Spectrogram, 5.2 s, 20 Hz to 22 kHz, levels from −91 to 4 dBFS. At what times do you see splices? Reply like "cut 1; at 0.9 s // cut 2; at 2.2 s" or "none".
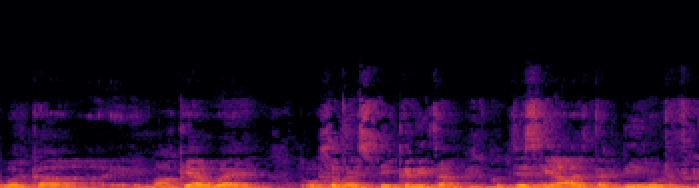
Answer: none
